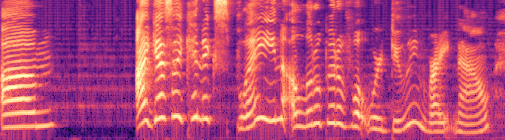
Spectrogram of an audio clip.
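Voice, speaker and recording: A woman speaks loudly at a high pitch in an animated tone, her voice swinging very widely in pitch. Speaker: streamer. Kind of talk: casual chat. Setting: live stream at desk.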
